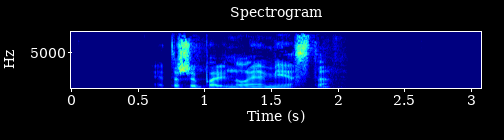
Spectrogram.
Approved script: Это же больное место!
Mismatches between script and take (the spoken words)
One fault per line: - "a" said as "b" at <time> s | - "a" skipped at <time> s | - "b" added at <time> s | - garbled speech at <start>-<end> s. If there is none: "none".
none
